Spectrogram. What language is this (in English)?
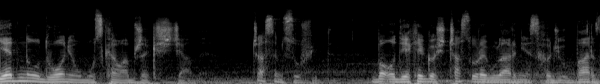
Polish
